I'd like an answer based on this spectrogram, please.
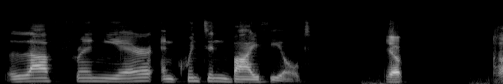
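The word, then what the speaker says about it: Lafrenière: figured out yeah yes it looks like the tongue consensus is Alexis laughs friend year and Quinton Byfield yep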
